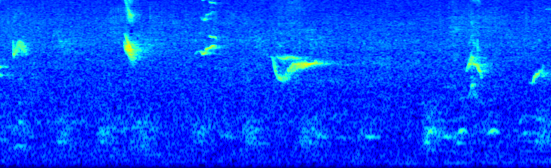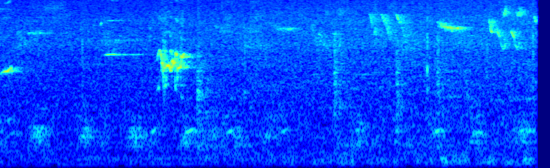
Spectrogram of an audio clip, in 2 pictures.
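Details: A thrush at its singing hour, producing whistled and slurred notes in loose succession with gaps between phrases, over a soft low murmur.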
